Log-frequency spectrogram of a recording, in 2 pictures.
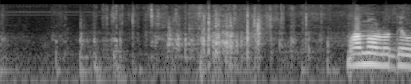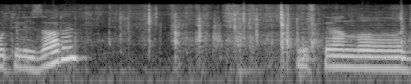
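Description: Paper rustles as a booklet is handled and opened.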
